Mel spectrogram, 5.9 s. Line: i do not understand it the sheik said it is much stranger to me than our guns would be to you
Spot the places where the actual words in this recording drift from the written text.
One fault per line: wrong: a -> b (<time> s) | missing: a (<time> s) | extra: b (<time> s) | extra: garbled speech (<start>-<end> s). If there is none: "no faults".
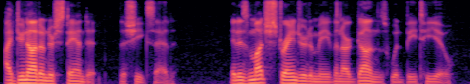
no faults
